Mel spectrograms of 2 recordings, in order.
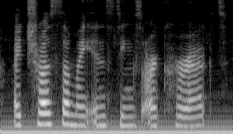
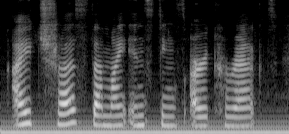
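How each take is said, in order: No difference in how they are said.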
